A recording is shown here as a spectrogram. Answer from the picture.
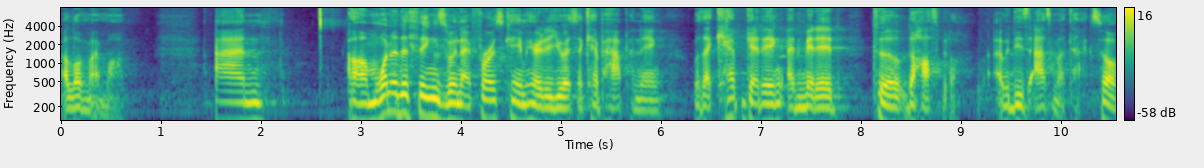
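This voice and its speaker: In a Jamaican accent, a man talks at a moderate pace with long, frequent pauses, his fairly low pitch showing ordinary variation. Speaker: physician and health executive speaker. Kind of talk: stage presentation. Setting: stage with audience. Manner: hesitant, many fillers.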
